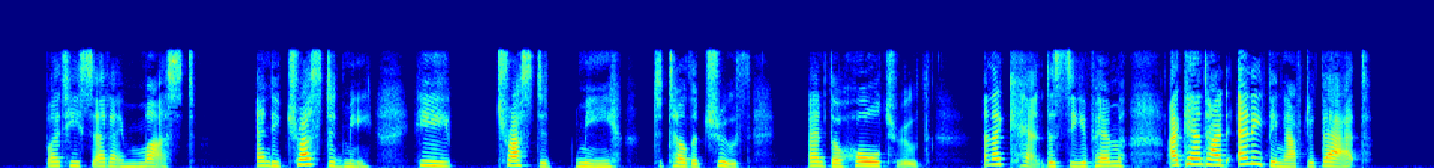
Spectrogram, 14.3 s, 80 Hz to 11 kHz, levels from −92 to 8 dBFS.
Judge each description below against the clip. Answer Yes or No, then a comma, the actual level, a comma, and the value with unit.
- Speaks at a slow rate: Yes, slow, 130 wpm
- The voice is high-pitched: Yes, very high, 250 Hz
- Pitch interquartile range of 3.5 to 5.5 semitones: Yes, average, 3.8 semitones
